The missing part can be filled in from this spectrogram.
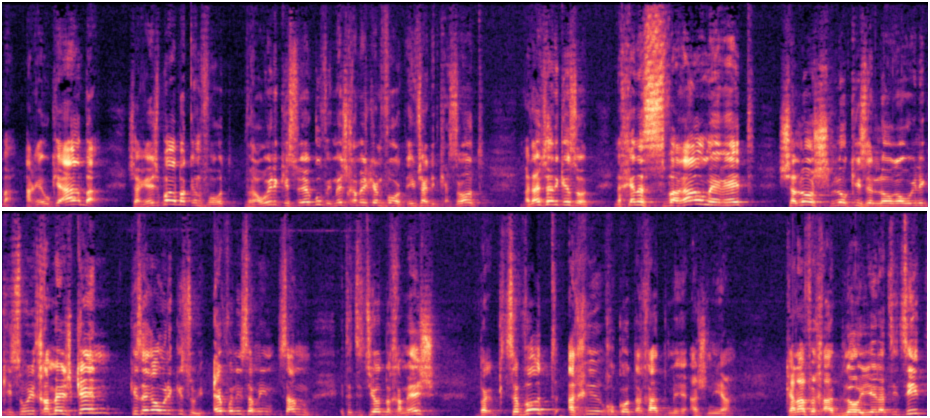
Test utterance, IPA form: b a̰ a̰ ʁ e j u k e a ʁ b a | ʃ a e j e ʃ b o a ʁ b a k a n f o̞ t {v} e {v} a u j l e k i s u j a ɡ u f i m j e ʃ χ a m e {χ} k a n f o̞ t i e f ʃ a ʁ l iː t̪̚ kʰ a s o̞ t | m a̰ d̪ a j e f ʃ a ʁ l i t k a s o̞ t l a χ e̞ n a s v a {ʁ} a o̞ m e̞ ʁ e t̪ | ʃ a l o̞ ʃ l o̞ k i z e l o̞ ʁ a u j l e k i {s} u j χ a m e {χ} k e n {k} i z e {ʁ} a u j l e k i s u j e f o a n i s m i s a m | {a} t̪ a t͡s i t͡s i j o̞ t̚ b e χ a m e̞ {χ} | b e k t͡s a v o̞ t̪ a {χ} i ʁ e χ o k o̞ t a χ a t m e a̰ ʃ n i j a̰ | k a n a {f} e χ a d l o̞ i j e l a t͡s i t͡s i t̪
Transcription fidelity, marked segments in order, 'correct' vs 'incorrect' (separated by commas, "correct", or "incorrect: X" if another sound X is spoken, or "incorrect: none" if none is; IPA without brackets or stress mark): correct, incorrect: ʁ, incorrect: ʃ, correct, correct, incorrect: ʃ, correct, correct, incorrect: e, incorrect: ʃ, correct, correct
